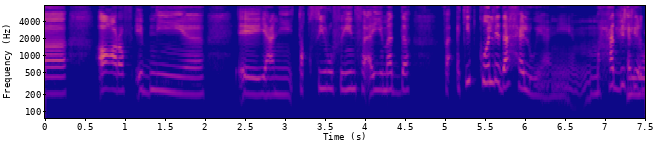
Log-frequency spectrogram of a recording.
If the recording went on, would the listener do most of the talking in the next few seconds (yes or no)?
yes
